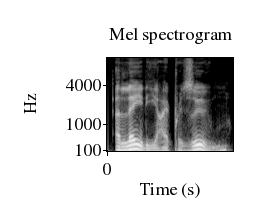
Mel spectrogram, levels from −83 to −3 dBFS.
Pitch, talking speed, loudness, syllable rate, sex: 110 Hz, 190 wpm, -16 LUFS, 6.4 syllables/s, male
